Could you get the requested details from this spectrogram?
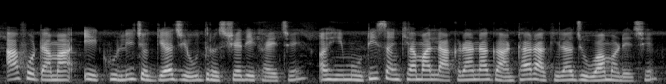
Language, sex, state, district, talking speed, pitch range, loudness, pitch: Gujarati, female, Gujarat, Valsad, 170 wpm, 200-230 Hz, -19 LUFS, 215 Hz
